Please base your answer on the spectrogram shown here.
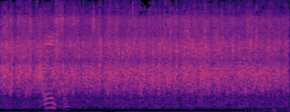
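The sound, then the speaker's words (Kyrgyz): Diplomats in the UN General Assembly hall applaud after a vote result is announced. Dense, steady clapping fills the whole stretch at an even loudness, with a brief voice heard near the start. “Добуш берүүнүн жыйынтыгы жарыяланганда залдагы дипломаттар бир топко чейин кол чаап турушту.”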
